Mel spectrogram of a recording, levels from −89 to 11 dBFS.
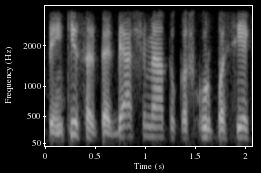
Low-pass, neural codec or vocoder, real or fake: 3.6 kHz; vocoder, 44.1 kHz, 128 mel bands every 256 samples, BigVGAN v2; fake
